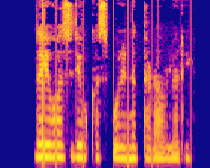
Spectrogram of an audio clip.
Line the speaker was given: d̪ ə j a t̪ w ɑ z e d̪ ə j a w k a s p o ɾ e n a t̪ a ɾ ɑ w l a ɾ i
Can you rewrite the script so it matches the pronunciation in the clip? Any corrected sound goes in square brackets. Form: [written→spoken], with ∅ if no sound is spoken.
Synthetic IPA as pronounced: d̪ [ə→ɑ] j a [t̪→∅] w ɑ z e d̪ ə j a w k a s p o ɾ e n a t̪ a [ɾ→ɽ] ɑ w l a ɾ i

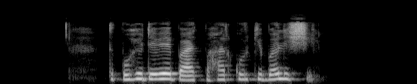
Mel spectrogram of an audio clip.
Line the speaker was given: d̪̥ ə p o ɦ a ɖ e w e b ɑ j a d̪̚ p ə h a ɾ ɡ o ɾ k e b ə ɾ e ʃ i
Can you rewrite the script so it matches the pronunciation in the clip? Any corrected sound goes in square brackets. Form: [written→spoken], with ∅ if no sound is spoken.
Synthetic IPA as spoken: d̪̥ ə p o ɦ [a→e] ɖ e w e b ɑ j a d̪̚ p ə h a ɾ [ɡ→k] o ɾ k e b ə [ɾ→l] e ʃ i

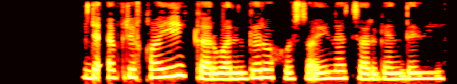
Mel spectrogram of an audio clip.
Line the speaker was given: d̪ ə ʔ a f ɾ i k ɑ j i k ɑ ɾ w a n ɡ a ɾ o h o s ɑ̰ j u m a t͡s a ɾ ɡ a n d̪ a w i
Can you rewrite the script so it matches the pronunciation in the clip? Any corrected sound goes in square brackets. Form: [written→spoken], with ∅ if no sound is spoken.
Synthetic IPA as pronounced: d̪ ə ʔ a f ɾ i [k→q] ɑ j i k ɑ ɾ w a n ɡ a ɾ o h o s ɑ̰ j u [m→n] a t͡s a ɾ ɡ a n d̪ a w i

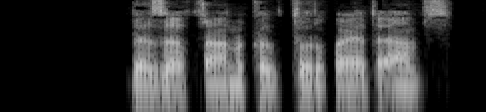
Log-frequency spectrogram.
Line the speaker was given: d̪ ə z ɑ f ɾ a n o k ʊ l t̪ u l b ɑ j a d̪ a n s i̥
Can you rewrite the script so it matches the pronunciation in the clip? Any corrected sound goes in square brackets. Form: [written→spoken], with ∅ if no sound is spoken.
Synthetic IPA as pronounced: d̪ ə z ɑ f ɾ [a→ɑ] n o k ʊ l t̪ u [l→ɾ] b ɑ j a d̪ a [n→m] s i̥

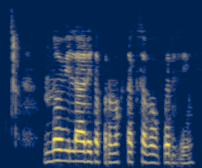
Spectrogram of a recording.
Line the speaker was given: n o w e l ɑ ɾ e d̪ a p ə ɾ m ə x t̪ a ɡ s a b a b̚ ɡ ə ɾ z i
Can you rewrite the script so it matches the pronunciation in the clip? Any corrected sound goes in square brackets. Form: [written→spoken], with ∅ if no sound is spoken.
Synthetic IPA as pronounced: n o w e l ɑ ɾ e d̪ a p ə ɾ m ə x t̪ a ɡ s a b a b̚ ɡ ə ɾ z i

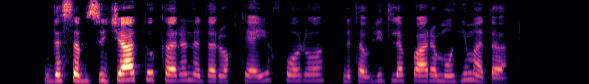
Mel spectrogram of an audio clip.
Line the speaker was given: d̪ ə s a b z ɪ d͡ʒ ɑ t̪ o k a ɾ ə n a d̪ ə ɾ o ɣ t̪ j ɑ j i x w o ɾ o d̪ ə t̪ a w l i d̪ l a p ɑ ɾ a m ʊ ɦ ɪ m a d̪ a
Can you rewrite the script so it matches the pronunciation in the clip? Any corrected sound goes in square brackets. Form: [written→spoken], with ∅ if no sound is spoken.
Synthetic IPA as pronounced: d̪ ə s a b z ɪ d͡ʒ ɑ t̪ o k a ɾ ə n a d̪ ə ɾ o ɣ t̪ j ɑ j i x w o ɾ o d̪ ə t̪ a w l i d̪ l a p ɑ ɾ a m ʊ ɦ ɪ m a d̪ a

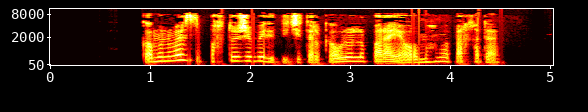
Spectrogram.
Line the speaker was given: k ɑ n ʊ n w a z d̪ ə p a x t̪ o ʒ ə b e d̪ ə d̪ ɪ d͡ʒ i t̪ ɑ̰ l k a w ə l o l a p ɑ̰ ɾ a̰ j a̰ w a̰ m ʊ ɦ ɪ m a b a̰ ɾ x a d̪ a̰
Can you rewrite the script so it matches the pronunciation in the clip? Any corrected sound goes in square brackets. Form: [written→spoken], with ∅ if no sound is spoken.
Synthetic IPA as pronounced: k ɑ [n→m] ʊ n w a z d̪ ə p a x t̪ o ʒ ə b e d̪ ə d̪ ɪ d͡ʒ i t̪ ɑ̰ l k a w ə l o l a p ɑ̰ ɾ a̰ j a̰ w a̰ m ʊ ɦ ɪ m a b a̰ ɾ x a d̪ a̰

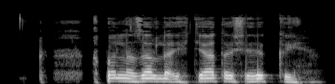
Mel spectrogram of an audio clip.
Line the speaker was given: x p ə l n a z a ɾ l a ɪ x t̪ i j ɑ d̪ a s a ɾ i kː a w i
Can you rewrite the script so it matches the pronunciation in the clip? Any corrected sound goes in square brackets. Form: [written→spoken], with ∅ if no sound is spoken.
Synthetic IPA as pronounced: x p ə l n a z a ɾ l a ɪ [x→h] t̪ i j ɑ [d̪→t̪] a [s→ʃ] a ɾ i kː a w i

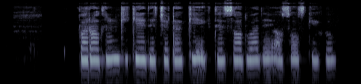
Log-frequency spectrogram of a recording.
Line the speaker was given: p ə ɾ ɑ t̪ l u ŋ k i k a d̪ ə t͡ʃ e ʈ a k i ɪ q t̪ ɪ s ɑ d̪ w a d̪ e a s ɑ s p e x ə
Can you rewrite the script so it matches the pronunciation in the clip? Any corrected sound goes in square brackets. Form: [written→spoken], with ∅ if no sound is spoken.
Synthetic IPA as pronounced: p ə ɾ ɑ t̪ l u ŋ k i k [a→e] d̪ ə t͡ʃ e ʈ a k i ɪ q t̪ ɪ s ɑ d̪ w a d̪ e a s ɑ s [p→k] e x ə

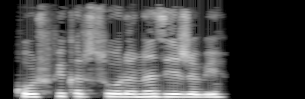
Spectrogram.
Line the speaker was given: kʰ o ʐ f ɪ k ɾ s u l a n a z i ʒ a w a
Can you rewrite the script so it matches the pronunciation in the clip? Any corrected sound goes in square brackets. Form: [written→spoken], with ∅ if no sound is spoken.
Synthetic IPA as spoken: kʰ o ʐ f ɪ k ɾ s [u→o] l a n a z [i→e] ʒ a w [a→i]

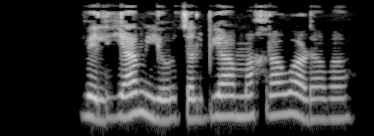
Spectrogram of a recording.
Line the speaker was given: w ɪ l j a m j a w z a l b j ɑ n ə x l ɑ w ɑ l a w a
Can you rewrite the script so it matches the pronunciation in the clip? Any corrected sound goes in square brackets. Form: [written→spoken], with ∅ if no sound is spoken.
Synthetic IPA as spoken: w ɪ l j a m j a w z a l b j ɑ [n→m] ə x [l→ɾ] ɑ w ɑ [l→ɽ] a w a

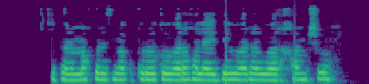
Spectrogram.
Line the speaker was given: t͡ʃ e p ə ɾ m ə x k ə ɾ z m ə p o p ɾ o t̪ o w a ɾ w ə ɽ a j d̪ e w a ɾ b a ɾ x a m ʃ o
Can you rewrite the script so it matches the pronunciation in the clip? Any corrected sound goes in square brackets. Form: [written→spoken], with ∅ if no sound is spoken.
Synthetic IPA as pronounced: t͡ʃ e p ə ɾ m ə x [k→p] ə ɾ z m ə [p→k] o p ɾ o t̪ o w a ɾ [w→ɣ] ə [ɽ→l] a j d̪ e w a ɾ [b→w] a ɾ x a m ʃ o

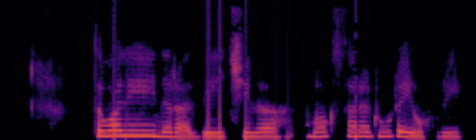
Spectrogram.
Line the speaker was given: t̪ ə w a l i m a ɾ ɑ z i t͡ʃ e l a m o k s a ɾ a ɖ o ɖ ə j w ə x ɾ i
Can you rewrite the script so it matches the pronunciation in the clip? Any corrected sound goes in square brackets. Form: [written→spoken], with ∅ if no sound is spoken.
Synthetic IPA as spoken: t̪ ə w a l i [m→n] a ɾ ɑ z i t͡ʃ e l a m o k s a ɾ a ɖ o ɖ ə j w ə x ɾ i

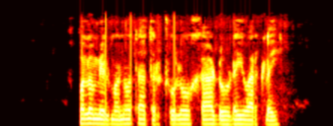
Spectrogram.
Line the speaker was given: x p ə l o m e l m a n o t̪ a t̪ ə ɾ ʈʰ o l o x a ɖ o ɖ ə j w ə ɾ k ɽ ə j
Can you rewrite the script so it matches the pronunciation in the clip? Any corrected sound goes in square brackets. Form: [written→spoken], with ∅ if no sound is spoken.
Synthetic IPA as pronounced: x p ə l o m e l m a n o t̪ a t̪ ə ɾ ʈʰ o l o x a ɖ o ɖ ə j w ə ɾ k ɽ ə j

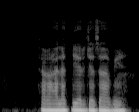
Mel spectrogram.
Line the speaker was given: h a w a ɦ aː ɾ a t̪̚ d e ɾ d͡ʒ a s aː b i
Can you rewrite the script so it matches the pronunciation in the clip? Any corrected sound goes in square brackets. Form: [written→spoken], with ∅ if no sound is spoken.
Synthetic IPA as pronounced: h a [w→ɣ] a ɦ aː [ɾ→l] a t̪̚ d e ɾ d͡ʒ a [s→z] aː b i

